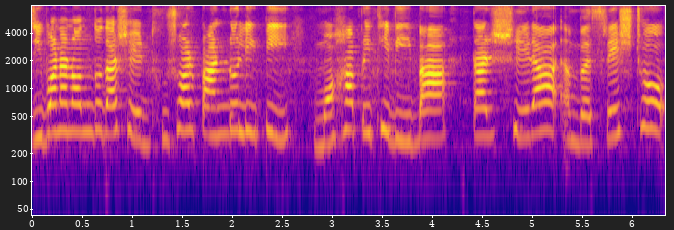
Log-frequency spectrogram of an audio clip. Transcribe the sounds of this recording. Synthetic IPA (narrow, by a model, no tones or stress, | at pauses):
d͡ʑibonanɔnd̪od̪aʃeɾd̪ʱuʃɔɾpaɳɖolipi | mɔɦapɾit̪ʰibiba | t̪aɾʃeɾasɾeʃʈʰo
